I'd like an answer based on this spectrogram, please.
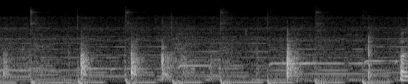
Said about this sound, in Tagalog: So, kailangan po nating haluin.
